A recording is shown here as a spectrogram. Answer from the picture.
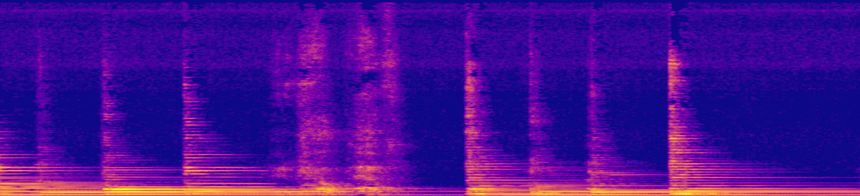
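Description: Nylon-string classical guitar fingerpicked in a slow arpeggio pattern: a bass note plucked by the thumb, then single treble notes, all left ringing. A second chord starts the same way about three and a half seconds in.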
